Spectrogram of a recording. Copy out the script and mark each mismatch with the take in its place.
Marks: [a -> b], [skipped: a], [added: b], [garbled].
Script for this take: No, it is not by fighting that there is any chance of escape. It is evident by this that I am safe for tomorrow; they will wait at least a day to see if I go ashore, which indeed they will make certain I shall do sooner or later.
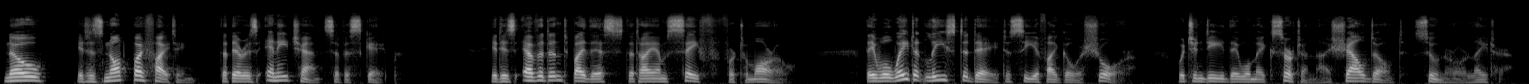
No, it is not by fighting that there is any chance of escape. It is evident by this that I am safe for tomorrow; they will wait at least a day to see if I go ashore, which indeed they will make certain I shall [do -> don't] sooner or later.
